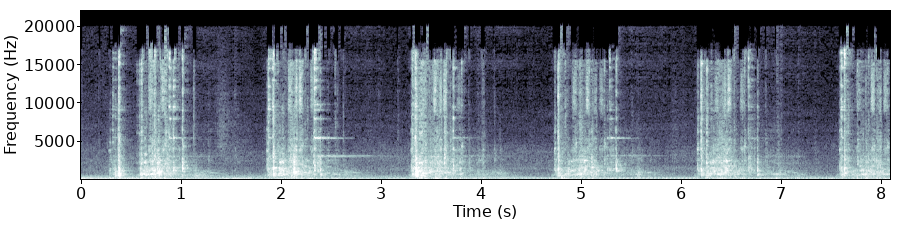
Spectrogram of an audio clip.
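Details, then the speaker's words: Predator 212 small engine, choke on, no exhaust fitted, borrowed fuel: six recoil pulls about 1.4 seconds apart spin it briefly but it never fires; fuel not reaching carburetor, bowl still dry. "We are gonna have to get fuel up to it though. If we don't get fuel to it, then it doesn't matter. Bowl's still pretty dry."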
